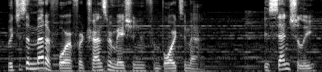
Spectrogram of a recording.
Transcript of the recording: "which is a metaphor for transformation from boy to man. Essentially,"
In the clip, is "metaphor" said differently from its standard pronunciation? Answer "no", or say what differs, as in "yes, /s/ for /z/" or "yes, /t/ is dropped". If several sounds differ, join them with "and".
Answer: no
